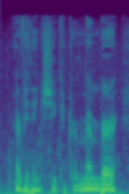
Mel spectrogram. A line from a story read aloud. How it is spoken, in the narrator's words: she stuttered out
